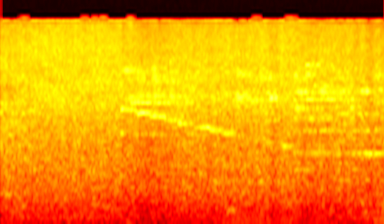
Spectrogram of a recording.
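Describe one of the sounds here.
Water rushes and splashes loudly.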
